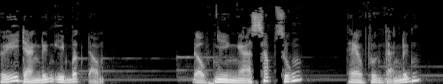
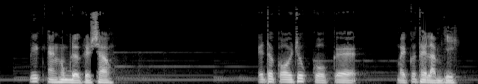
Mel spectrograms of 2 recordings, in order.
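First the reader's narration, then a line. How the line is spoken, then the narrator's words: Sneering mutter. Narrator (Vietnamese): Khá lại cười mỉa, miệng khẽ lẩm bẩm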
